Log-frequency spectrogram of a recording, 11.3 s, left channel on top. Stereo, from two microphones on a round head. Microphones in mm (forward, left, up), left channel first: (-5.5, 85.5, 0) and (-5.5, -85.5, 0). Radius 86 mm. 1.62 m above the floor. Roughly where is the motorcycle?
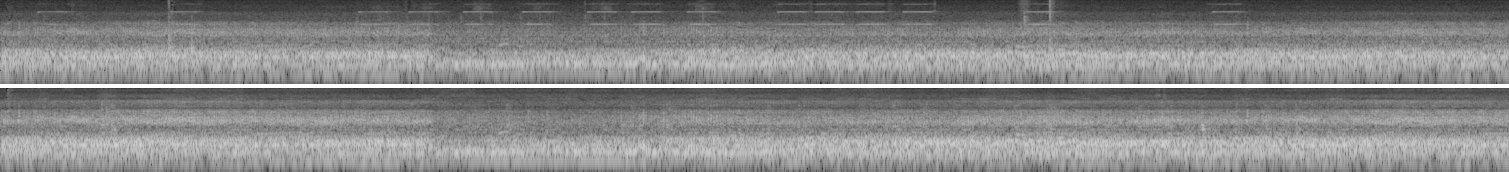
Right.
